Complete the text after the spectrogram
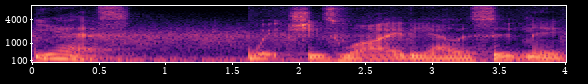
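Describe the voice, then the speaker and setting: A man plays a cynical young brother in an audio drama, slightly low in pitch and drily sarcastic. He is aimless and quick with wordy comebacks. The room is very echoey, with faint noise behind him. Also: expressive, gravelly, exaggerated voice. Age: young adult. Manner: dry, sarcastic, wordy wit. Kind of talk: naturalistic audio drama dialogue.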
